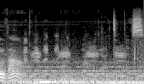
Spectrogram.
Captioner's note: ducks quacking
